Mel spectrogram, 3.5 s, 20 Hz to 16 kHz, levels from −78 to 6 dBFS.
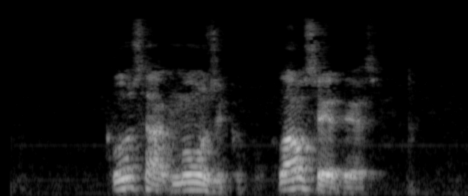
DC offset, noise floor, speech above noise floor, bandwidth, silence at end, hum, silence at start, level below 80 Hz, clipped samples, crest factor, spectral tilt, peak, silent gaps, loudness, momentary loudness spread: under 0.1%; -65 dBFS; 43 dB; 11 kHz; 0.7 s; none; 0.85 s; -62 dBFS; under 0.1%; 18 dB; -6 dB/octave; -6 dBFS; none; -23 LUFS; 11 LU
